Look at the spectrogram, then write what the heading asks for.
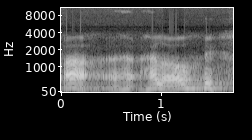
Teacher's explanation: yeah, that's a downward inflection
